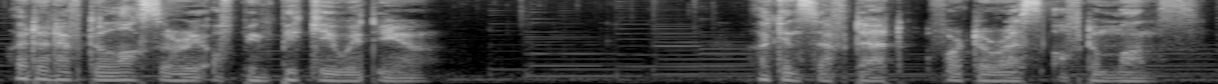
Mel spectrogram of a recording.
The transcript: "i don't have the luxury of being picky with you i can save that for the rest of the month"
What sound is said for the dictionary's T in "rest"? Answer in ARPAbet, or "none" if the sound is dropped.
T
